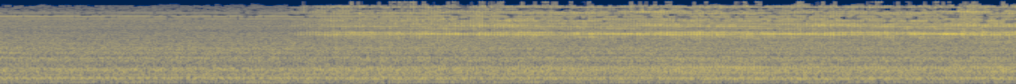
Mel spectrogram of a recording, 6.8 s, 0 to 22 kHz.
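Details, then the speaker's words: Hope Woodturning MK2 thread-cutting jig on a router at about 3000 rpm, 16 TPI male thread in beech, advanced slowly: steady high-speed whine, slightly louder as the cutter bites the wood; normal thread cutting. "filtage se dessine lentement j'exerce une petite pression pour le retour"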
